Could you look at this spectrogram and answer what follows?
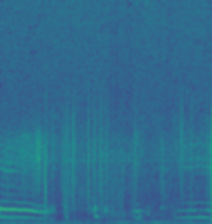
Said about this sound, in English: No, that wasn't no coyote. Why? It's a baby.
